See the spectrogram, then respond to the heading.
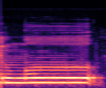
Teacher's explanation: मीम के ऊपर पेश है, आगे वाव साकिन है, मीम को वाव साकिना से मिलाएंगे, ये वाव मद्दा है, एक अलिफ की मिकदार खींचकर पढ़ेंगे। मू। सीन के ऊपर ज़बर है, आगे लाम साकिन है, सीन को लाम साकिन से मिलाएंगे, बीच में हमज़तुल वसल हज़फ हो जाएगा और या जो लिखी हुई आई है ये पढ़ी नहीं जाएगी, ठीक है, ये इस्तेमाल में नहीं है क्योंकि इसके ऊपर कोई अराब नहीं है।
